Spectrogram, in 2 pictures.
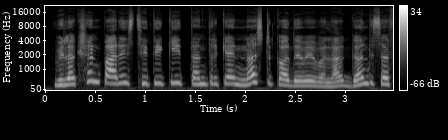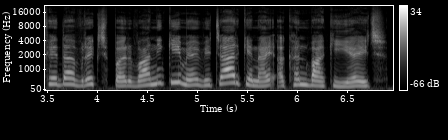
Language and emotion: Maithili, neutral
